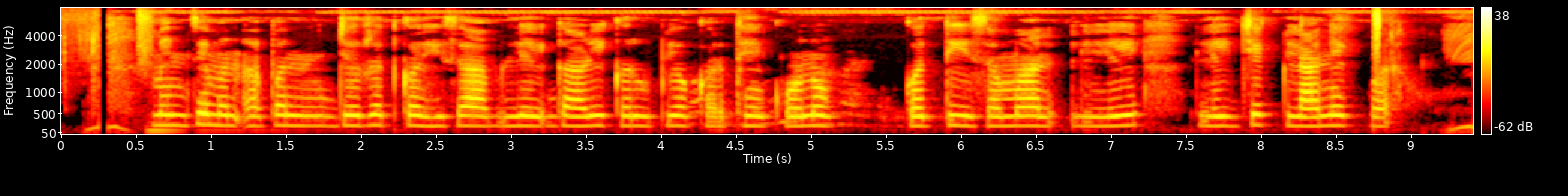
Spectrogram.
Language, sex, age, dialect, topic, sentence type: Chhattisgarhi, female, 25-30, Northern/Bhandar, agriculture, statement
